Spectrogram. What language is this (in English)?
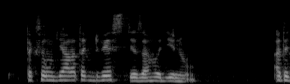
Czech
